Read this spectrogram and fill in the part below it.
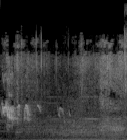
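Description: Older chickens on a homestead cluck softly and intermittently under a steady low rumble of outdoor background noise.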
